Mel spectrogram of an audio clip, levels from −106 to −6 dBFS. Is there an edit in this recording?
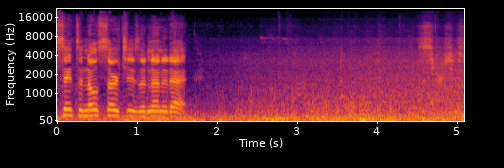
no; 0 cuts

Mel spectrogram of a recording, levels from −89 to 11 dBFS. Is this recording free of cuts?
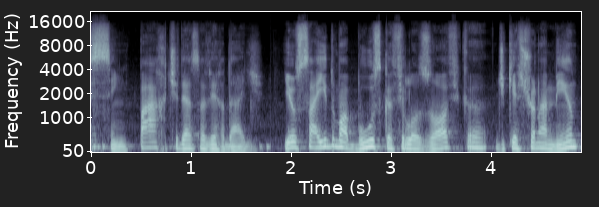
no; 1 cut; at 1.7 s

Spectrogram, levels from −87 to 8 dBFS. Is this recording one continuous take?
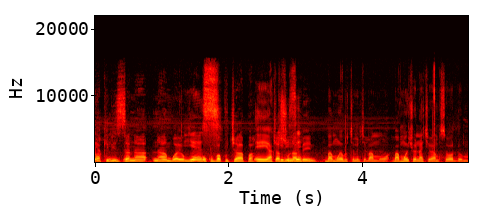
yes; 0 cuts

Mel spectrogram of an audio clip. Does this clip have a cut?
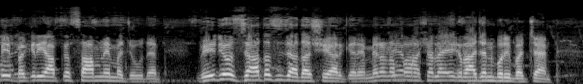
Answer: yes; 1 cut; at 4.2 s

